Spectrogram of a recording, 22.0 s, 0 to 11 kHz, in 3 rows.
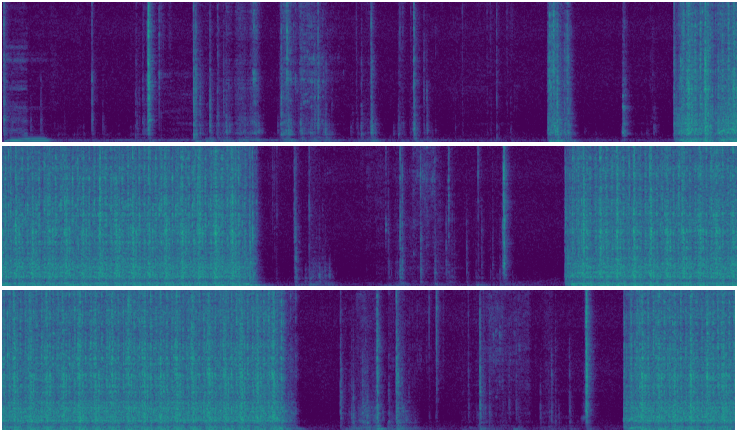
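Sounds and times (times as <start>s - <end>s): faint handling sounds: 0.6s - 5.3s, 10.4s - 12.3s, 18.9s - 20.6s
sewing machine stitching: 6.7s - 10.0s, 13.0s - 18.7s, 20.9s - 22.0s.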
